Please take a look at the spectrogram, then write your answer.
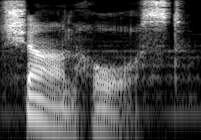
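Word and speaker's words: Scharnhorst: Her target was the German battle cruiser Stanho, the terror of the North Atlantic, pronounced Shanhorst.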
